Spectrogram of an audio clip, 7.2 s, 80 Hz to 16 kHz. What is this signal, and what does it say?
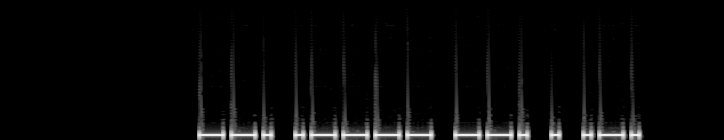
Morse code, heard as a keyed tone, about 15 wpm, 700 Hz. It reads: G1GER
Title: DXCC-100 Call Signs - 5 Characters - Repeated 3x - 15wpm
